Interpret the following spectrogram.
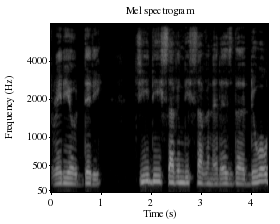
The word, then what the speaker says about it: Radioddity: I've been calling it Radioddity, but I guess I was wrong. It's Radioddity.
